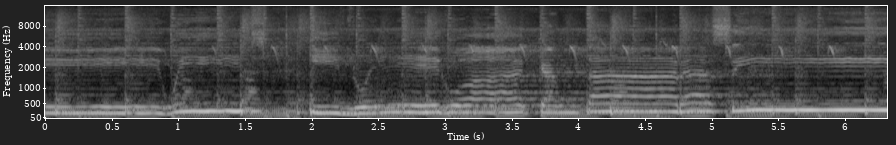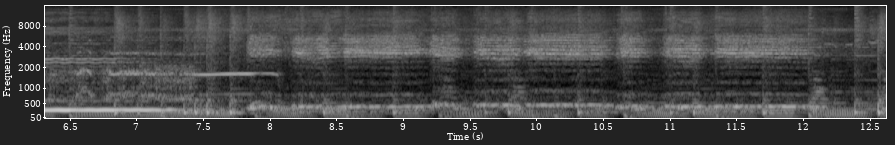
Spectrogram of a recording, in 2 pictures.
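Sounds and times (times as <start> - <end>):
bouncy steady musical beat: 0.0 - 12.6
speech: 2.4 - 7.0
rooster crowing: 6.2 - 8.3.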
